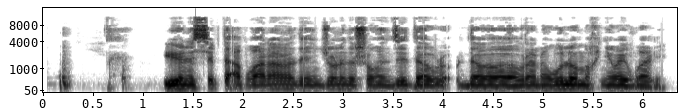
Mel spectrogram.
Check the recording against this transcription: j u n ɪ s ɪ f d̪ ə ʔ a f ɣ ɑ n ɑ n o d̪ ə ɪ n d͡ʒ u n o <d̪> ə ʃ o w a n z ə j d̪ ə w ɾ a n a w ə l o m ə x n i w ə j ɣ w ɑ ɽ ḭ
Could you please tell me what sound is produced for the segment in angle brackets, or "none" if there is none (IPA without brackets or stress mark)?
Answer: d̪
